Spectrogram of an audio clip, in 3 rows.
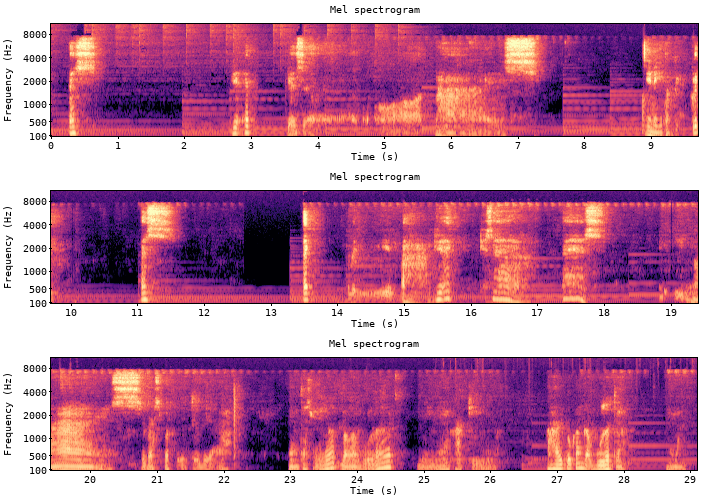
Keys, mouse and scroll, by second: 0.1 s, 2.6 g, 5.8 scroll down 1, 6.0 shift+middle click, 6.3-7.4 shift+scroll up 2, 7.5 shift+middle click, 9.4 alt+click, 10.9 s, 15.2 g, 17.1 s, 19.0 KP_3, 19.3 scroll down 2, 19.5 middle click, 24.7 scroll up 2, 24.9 KP_3, 25.3 KP_1, 25.6 KP_3, 26.4 scroll up 2, 26.6 KP_1, 27.7 KP_3, 28.4 KP_1.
